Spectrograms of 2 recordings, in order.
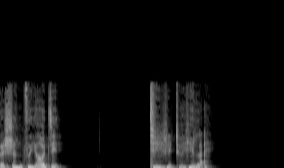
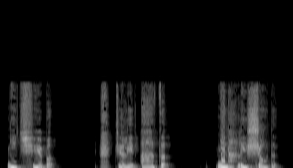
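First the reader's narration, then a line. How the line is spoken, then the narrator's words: Crying. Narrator (Chinese): 晴雯哭道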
